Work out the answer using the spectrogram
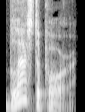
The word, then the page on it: blastopore: British English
